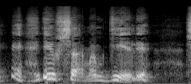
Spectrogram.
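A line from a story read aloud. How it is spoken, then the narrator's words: Laughing agreement. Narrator (Russian): смеясь, поддакнула миссис Дилбер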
